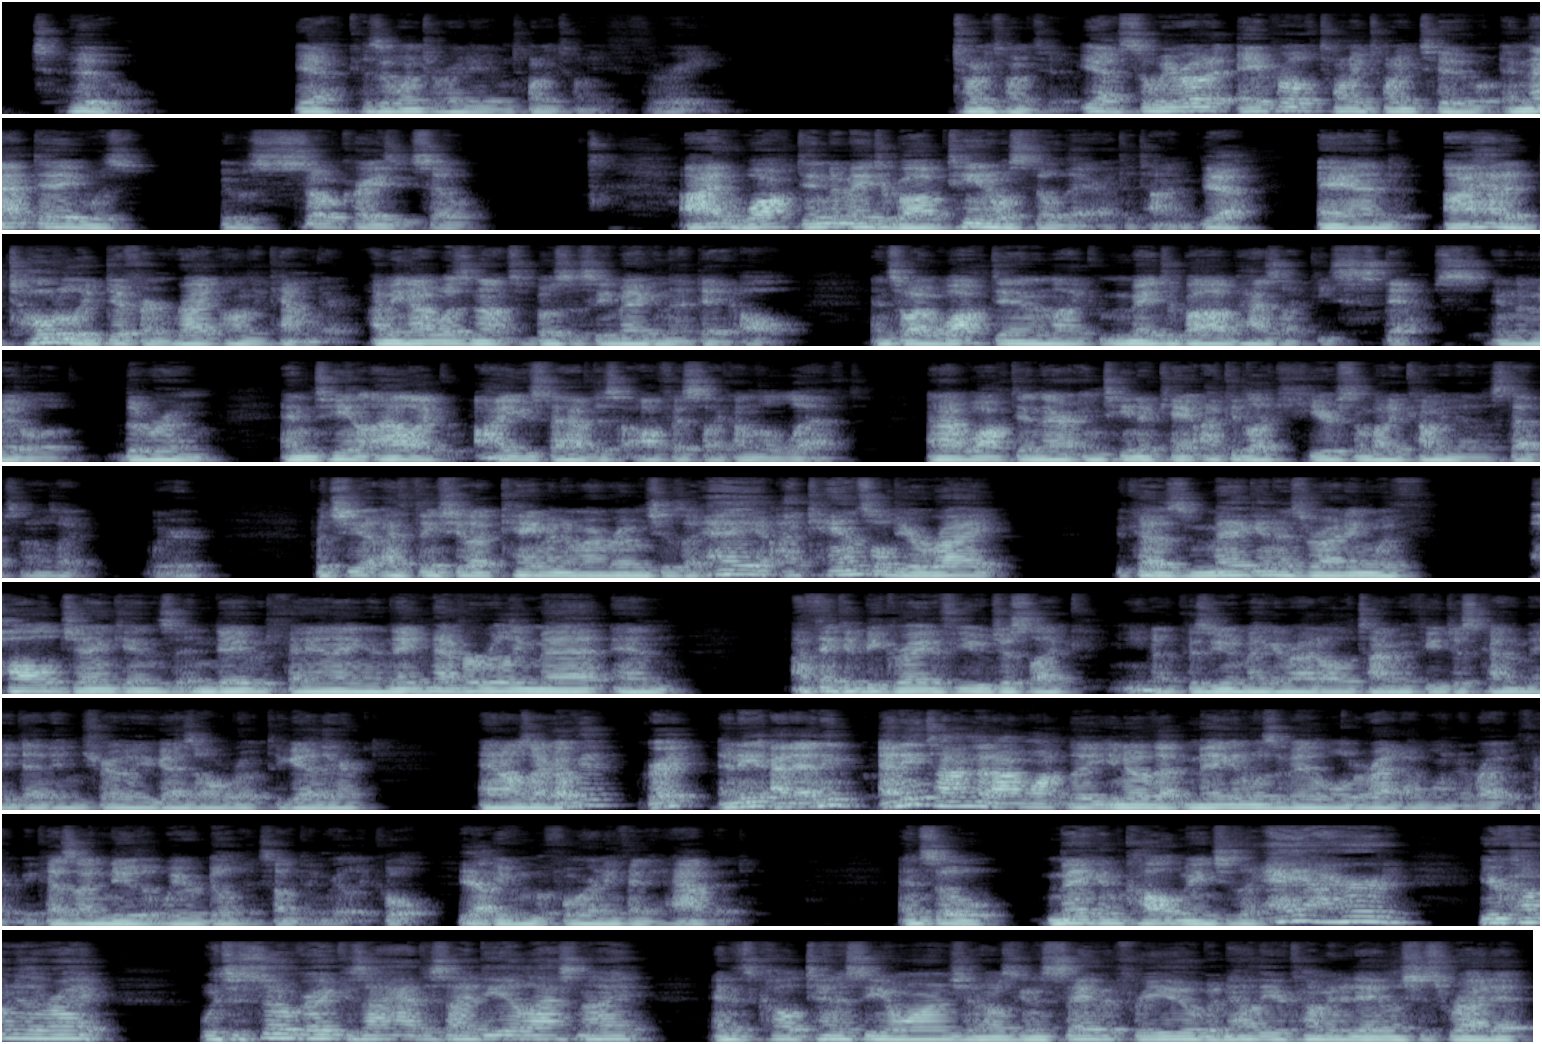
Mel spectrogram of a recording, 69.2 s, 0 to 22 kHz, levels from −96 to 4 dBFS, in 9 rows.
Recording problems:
off-mic speech; far
room echo; noticeable; dies away in 0.2 s

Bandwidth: 14 kHz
